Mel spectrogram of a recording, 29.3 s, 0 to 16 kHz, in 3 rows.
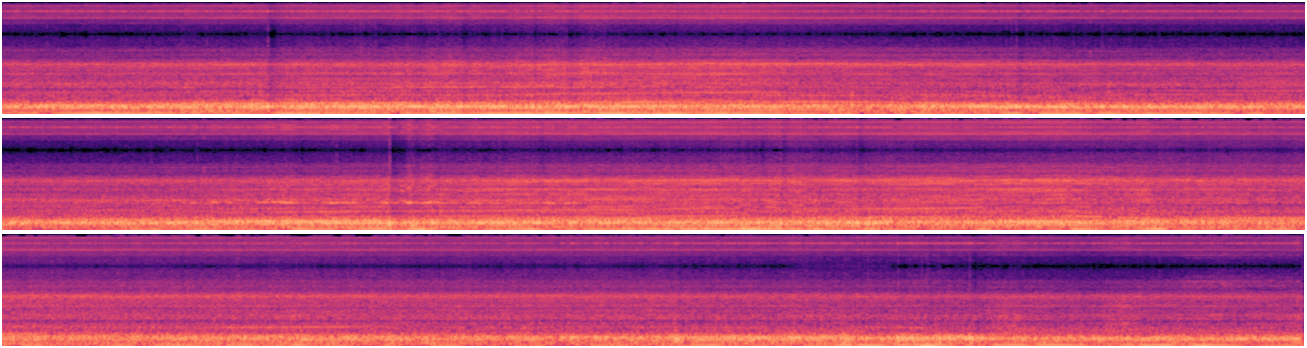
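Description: BMW 335xi's turbocharged inline-six on track, heard from inside the cabin. The revs climb and fall repeatedly through the corners and straights, over a steady low rumble of tyres and road.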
